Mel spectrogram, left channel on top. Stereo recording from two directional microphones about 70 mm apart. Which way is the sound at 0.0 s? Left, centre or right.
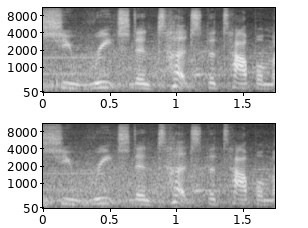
Left.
